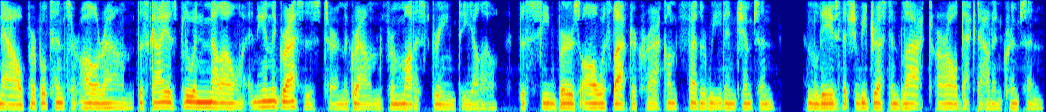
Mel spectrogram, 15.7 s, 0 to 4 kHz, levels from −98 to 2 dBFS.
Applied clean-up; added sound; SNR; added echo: none; none; none; none.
